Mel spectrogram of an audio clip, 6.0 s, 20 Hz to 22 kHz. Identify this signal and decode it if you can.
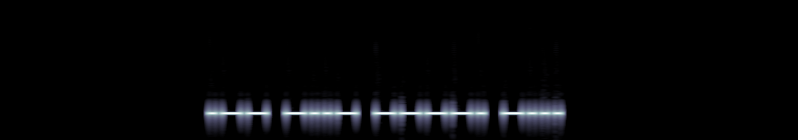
Morse code, heard as a keyed tone, about 25 wpm, 700 Hz. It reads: WX9B
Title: USA Call Signs - 4 Characters - 25wpm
